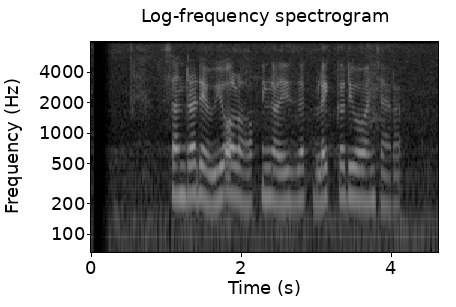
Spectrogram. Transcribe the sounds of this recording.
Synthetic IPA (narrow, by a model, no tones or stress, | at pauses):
sand̪ɾadewiɔlɔɦɔk̚niŋɡalizak̚blajkːədiwawaɲt͡ʃaɾa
